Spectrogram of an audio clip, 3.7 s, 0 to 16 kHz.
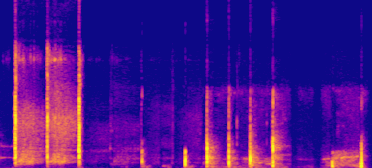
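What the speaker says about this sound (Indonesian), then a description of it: "Aplaus untuk kelompok 4 yang sudah mempresentasikan." Classroom applause for a student group after their presentation, a brief scattering of a few claps that starts and stops unevenly, sounding thin and close rather than a full round.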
